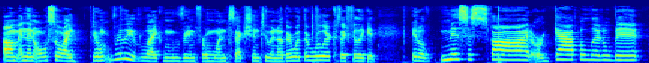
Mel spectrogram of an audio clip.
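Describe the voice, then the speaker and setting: Woman chatting thru a craft tutorial, kinda high voice, lots of um and you know while she works. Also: steady tone, normal speed. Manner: chatty, thinking aloud with fillers and restarts; working with her hands while talking. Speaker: craft channel host. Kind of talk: casual craft tutorial talk.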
